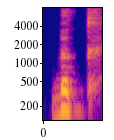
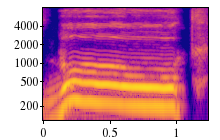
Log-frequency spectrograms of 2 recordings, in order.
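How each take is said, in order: First: Book short and quick, lax oo; short vowel. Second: Book hugely stretched, high and loud, "boooook"; wrong long vowel. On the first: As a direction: snap book off briefly. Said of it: "Es rápido". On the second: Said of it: "No es book". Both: Shown as a demonstration.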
